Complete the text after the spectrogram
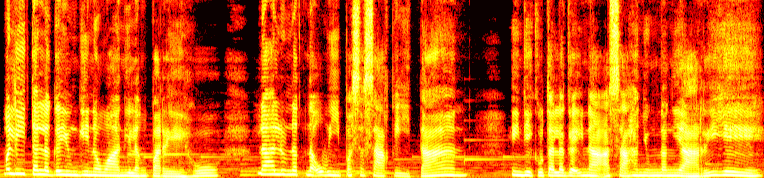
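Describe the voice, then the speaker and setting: Woman acting bright-voiced, emotional Filipina mother. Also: fairly low pitch, normal speed, lightly acted. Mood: remorseful, pleading. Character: hot-headed, protective middle-aged Filipina mother, later apologetic. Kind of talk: radio drama acting. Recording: music behind the voice. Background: background music.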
